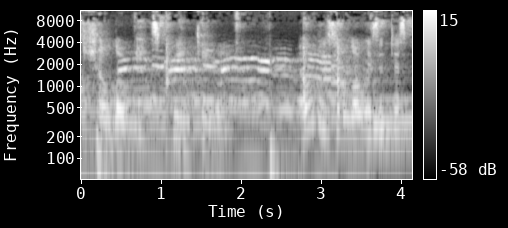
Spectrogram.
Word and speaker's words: Xoloitzcuintli: Dante is a Xolo, short for Xoloitzcuintli, pronounced Xoloitzcuintli.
